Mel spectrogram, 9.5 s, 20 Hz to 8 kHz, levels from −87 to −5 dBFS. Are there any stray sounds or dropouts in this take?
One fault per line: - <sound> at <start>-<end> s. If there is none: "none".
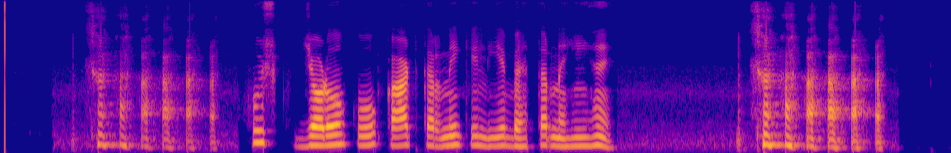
- laugh at 0.7-2.2 s
- laugh at 7.4-8.9 s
